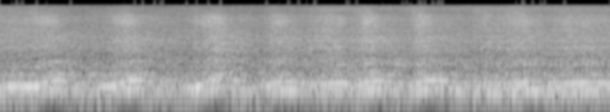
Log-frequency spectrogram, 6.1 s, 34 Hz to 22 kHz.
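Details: Freshly built Chevy 283 V8 first fire-up, unplugged vacuum port: loud idle hunting up and down, surging and stumbling instead of settling; big vacuum leak, sounded better with a hand over the carburetor.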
